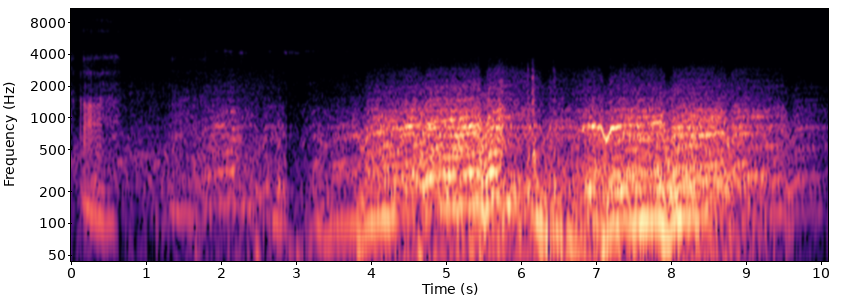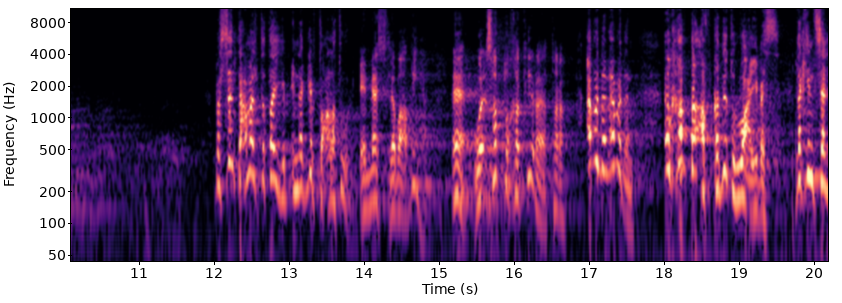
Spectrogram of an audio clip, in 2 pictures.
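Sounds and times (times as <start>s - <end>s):
speech: 0.1s - 0.7s, 12.1s - 20.1s
car engine driving in radio drama: 0.8s - 10.9s.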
